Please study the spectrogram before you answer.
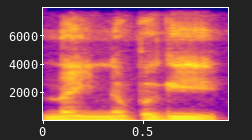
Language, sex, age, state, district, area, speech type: Manipuri, male, 30-45, Manipur, Bishnupur, rural, spontaneous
